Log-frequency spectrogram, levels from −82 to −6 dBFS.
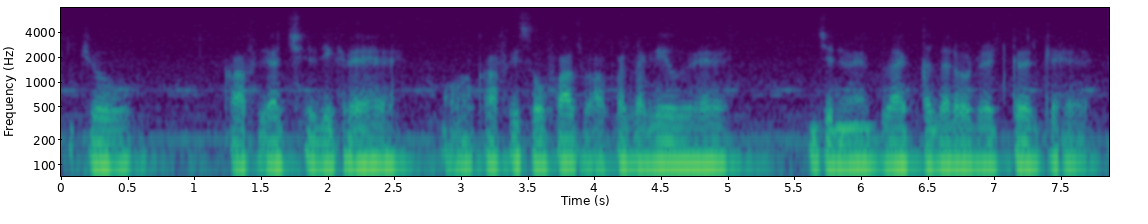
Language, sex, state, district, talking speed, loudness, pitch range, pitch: Hindi, male, Chhattisgarh, Bastar, 170 wpm, -35 LUFS, 95-100 Hz, 100 Hz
